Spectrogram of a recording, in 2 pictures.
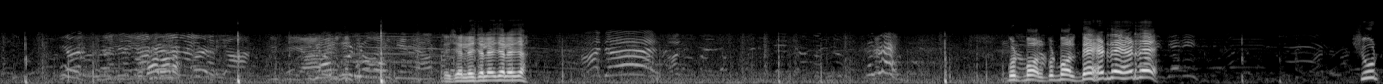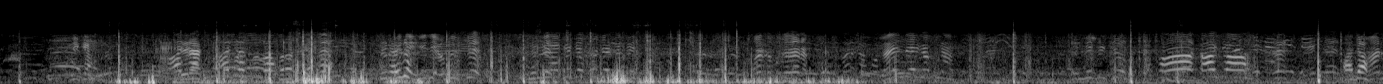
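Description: A football thumps off a foot as it is kicked.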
